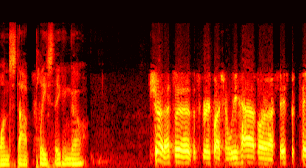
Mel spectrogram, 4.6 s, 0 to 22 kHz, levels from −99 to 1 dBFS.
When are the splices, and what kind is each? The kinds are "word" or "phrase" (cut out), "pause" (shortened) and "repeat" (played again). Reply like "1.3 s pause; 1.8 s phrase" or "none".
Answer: none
